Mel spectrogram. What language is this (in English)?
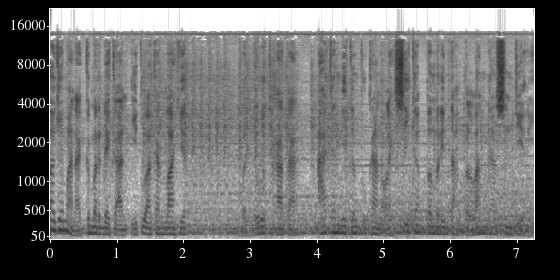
Indonesian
